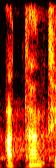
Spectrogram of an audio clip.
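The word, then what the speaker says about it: attente: 프랑스어로 기다림이라고 하는 단어를 아탕트, 이렇게 발음을 합니다.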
